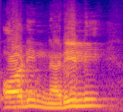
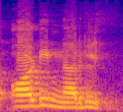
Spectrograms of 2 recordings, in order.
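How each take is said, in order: First: The syllable before -ly has a full vowel. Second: The syllable before -ly is reduced and short. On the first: The speaker calls it wrong. "ये भी एक तरह से थोड़ा सा गलत हो जाएगा" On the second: The speaker calls it right. "ऑर्डिनरली मैंने बोला"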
